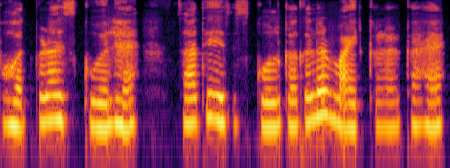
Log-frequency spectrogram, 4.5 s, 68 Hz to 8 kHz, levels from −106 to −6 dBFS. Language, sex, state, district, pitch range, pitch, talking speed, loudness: Hindi, female, Jharkhand, Palamu, 220-255 Hz, 235 Hz, 175 wpm, -20 LUFS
